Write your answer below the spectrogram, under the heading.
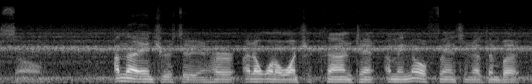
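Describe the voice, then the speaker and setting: A man speaks at a moderate pace in a medium pitch. Audible room echo and noticeable background noise accompany him. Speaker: YouTuber. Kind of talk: casual vlog monologue. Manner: halting, stuttering.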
